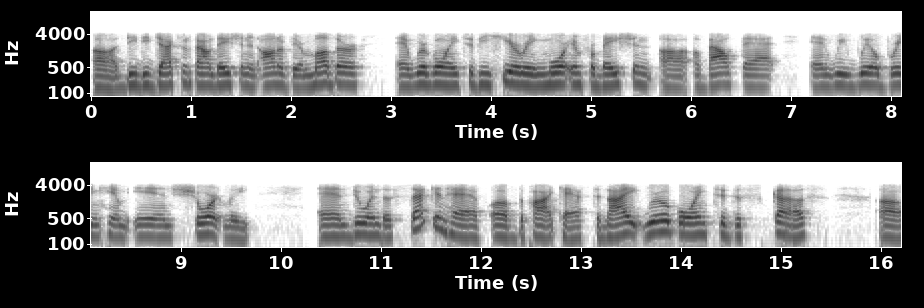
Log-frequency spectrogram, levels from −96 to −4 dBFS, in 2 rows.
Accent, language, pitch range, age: American, English, 155-180 Hz, 40-59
